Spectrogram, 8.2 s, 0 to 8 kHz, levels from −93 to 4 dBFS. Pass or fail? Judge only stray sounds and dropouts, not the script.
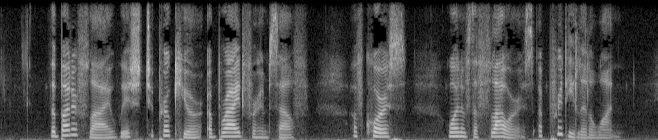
pass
